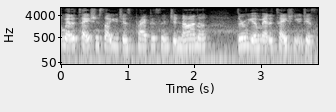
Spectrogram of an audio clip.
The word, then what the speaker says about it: Jnana: Pronunciation. To treat you right. Jnana.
